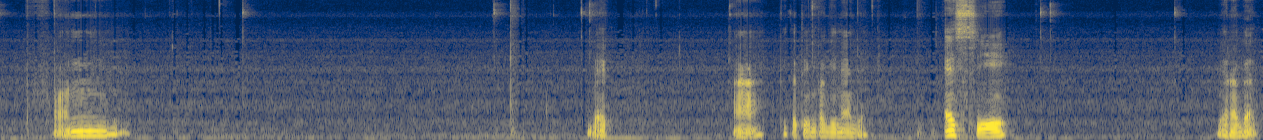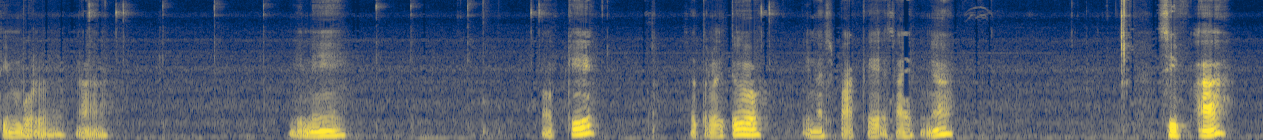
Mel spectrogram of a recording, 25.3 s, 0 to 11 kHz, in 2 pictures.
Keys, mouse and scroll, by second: 2.7 click, 6.6-7.1 scroll up 2, 7.6-9.3 middle drag, 9.3 s, 11.9 click, 14.0 click, 14.5-17.6 middle drag, 20.0-20.5 scroll down 3, 20.5 click, 23.7-24.6 scroll up 1, 24.6 shift+a.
